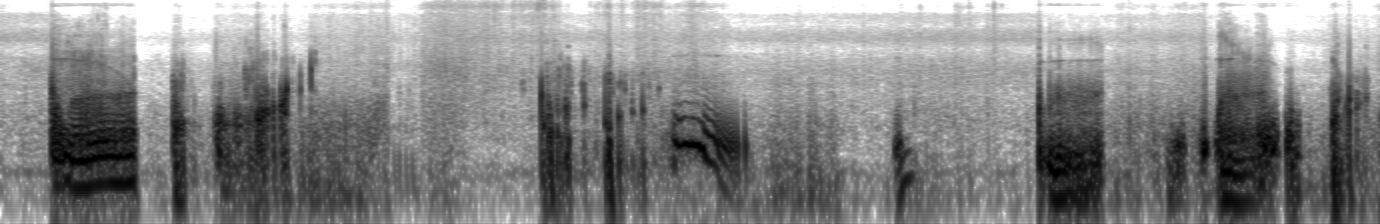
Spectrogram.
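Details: Loud, long, gurgling stomach growls with rumbling and bubbling runs: borborygmi, ordinary bowel sounds.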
